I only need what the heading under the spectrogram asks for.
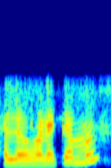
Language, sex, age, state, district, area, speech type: Tamil, female, 30-45, Tamil Nadu, Mayiladuthurai, rural, conversation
